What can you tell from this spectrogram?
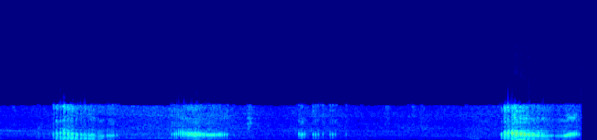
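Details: Maltese dog named Spiky, angry, growling in three short rough bursts, the first and last strongest, with a few faint grumbles between and a quiet indoor background.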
